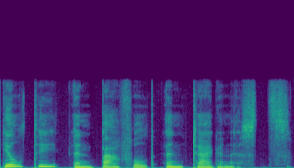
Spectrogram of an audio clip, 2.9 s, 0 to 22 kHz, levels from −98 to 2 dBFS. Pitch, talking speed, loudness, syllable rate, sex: 180 Hz, 80 wpm, -21 LUFS, 3.3 syllables/s, female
